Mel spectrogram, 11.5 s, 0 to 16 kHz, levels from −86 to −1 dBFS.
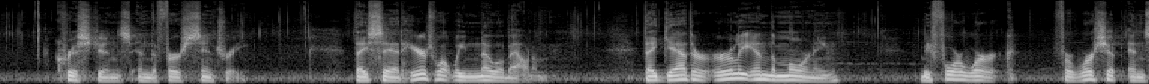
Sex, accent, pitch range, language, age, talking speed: male, American, 115-160 Hz, English, 50-69, 125 wpm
